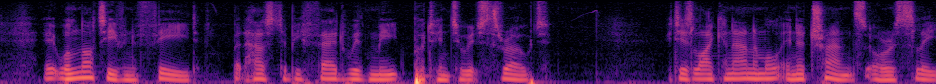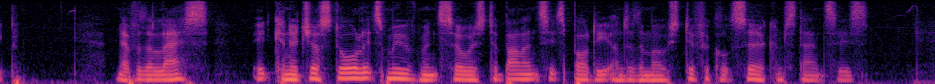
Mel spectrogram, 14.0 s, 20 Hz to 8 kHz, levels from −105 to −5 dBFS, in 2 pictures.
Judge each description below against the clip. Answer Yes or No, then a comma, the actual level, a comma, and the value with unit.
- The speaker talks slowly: No, average, 190 wpm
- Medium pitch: No, low, 130 Hz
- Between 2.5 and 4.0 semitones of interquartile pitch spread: Yes, average, 3.1 semitones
